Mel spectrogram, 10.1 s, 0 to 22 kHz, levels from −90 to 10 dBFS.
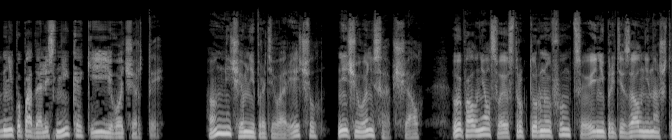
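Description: Adaptive stream starting at a low bitrate, from 0.0 to 2.0 s: the player opened on a cheap version to start fast, with nothing above 11.8 kHz, synthetic-sounding treble and stronger codec artefacts. At 2.0 s it jumps cleanly to fuller sound, pointing to a switch from roughly 16 kbit/s HE-AAC to 96 kbit/s AAC-LC.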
